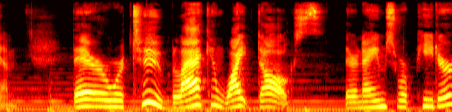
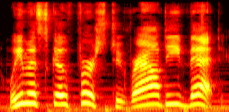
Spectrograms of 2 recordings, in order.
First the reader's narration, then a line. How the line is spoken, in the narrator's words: Grandfather called out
